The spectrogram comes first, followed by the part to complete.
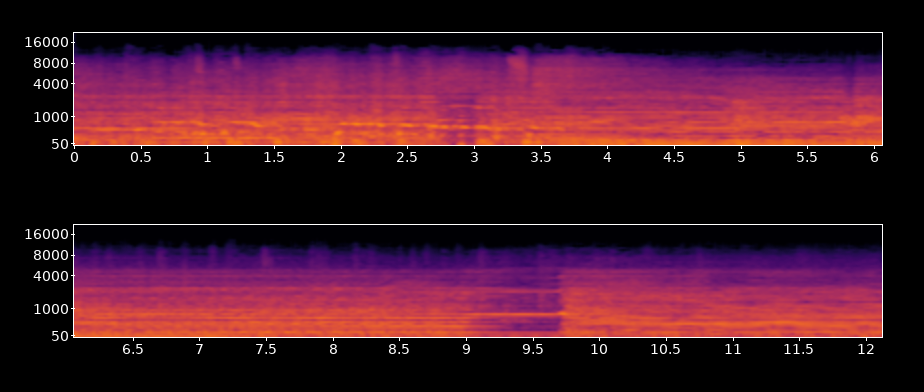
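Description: Punk rock band playing live with electric guitars, bass and drums, a shouted vocal over the band for the first three seconds or so. The vocal then drops out and the band holds long ringing chords, shifting to a new held chord just before the end.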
